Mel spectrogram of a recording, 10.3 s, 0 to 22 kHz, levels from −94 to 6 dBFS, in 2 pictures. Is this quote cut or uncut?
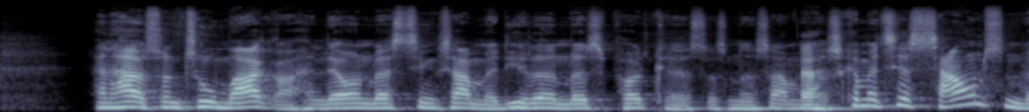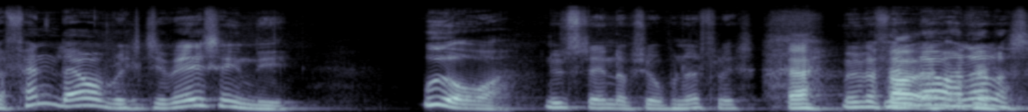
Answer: uncut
